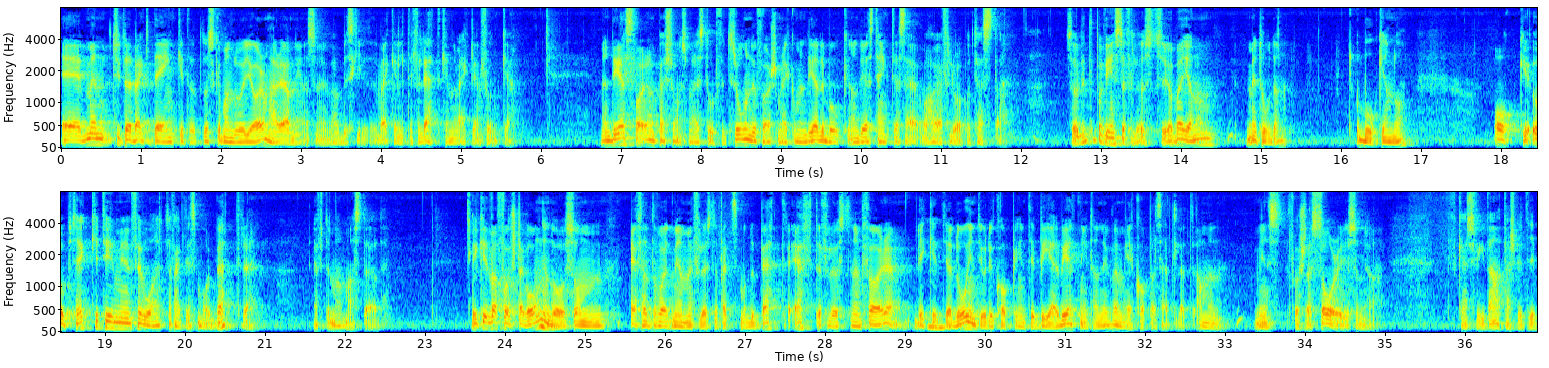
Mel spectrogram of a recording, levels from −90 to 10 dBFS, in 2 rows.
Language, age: Swedish, 40-59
